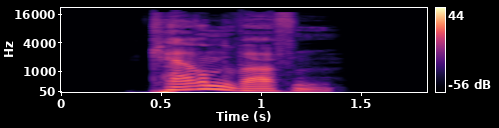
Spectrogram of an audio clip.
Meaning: plural of Kernwaffe
- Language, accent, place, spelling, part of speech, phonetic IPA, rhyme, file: German, Germany, Berlin, Kernwaffen, noun, [ˈkɛʁnˌvafn̩], -ɛʁnvafn̩, De-Kernwaffen.ogg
